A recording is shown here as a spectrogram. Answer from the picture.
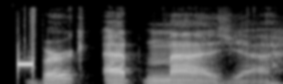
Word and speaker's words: Berk Atmaca: Berk Atmaca.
